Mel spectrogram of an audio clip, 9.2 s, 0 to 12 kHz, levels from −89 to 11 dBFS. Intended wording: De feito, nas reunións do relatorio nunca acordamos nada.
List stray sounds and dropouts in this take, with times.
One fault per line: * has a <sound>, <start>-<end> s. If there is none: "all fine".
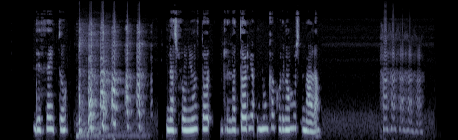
* has a laugh, 1.5-3.1 s
* has a laugh, 7.6-8.5 s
